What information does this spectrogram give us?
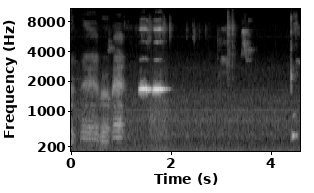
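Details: Pet Amazon parrot at home indoors: low muttering chatter leads into two loud, pure, level whistled notes in quick succession, then near silence with a faint click at the end.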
